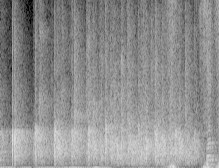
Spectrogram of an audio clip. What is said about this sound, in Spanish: Aplausos.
